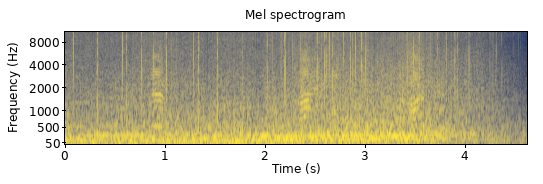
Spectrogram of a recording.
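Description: A 2022 Suzuki Hayabusa motorcycle accelerating hard on the front straight of the Utah Motorsports Campus race track, its engine roaring loudly and steadily under heavy wind rush for several seconds before easing slightly at the end.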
